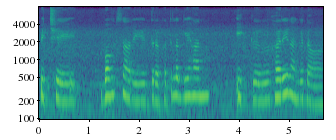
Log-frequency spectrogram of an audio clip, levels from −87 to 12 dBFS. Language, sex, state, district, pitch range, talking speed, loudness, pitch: Punjabi, female, Punjab, Kapurthala, 195-235 Hz, 105 wpm, -18 LUFS, 225 Hz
